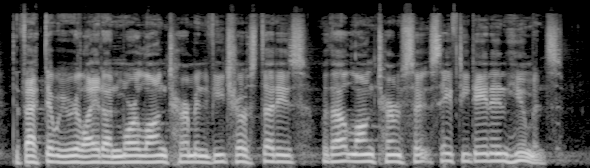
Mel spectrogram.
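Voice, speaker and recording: In an American accent, a man with a fairly high pitch and a dark, mellow tone speaks at a moderate pace on a very clean recording with a silent background. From Pennsylvania coal region, US. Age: 50s. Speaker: nurse practitioner giving testimony. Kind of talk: testimony. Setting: panel discussion. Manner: formal.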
